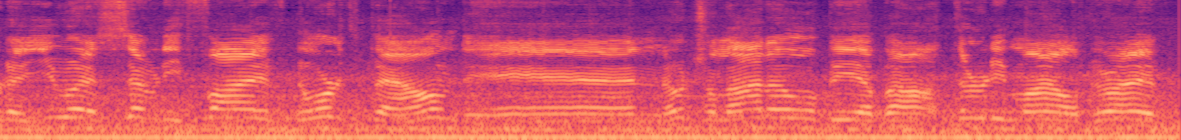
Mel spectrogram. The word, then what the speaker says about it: Ochelata: Locals tend to call it Ochelata. I'm not going to call it that. You guys know how I am about pronouncing things the proper way. It's just, let it go. I don't believe Ochelata is the proper way to pronounce it. I'm going to pronounce it Ochelata, whether you like it or not.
